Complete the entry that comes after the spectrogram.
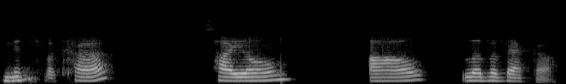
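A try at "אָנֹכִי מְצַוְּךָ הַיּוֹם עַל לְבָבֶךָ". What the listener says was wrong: Beautiful. Nice.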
